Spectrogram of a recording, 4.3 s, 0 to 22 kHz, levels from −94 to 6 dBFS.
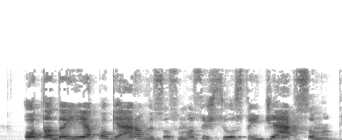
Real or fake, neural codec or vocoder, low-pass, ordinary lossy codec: fake; vocoder, 44.1 kHz, 128 mel bands, Pupu-Vocoder; 19.8 kHz; MP3, 48 kbps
